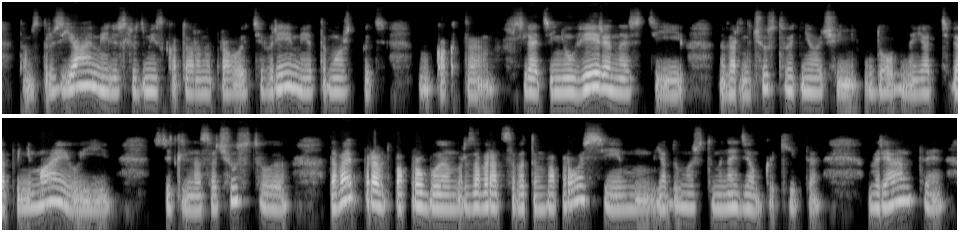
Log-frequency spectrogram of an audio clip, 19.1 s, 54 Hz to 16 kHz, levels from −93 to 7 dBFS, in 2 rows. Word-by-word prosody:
там, - - -6
с - - -9
друзьями 210 +2 +3
или 170 -1 -1
с 170 - -3
людьми, 175 +1 -2
с 170 - -6
которыми 160 0 -3
проводите 160 +1 -3
время. 195 -1 +2
Это 170 - -7
может 170 -1 -2
быть, - - -8 0.3
ну, - - -5
как-то 225 -4 -3
вселять 165 -2 +1
и 160 - -2
неуверенность, 170 0 +4
и, 75 0 -3 0.3
наверно, 160 -1 -1
чувствовать 200 -2 -3
не 170 - 0
очень 80 - -2
удобно. 195 - -3
Я 160 +1 -2
тебя 165 - 0
понимаю 210 +3 +2
и, 80 -1 -4 0.4
действительно, 155 0 -3
сочувствую. 170 +2 -2 0.4
Давай, 240 +5 +7
правда, 200 -7 +5
попробуем 170 -1 +3
разобраться 175 0 +2
в - - -2
этом 160 -1 -2
вопросе. 205 +5 +2
И, 160 - -2
м, 160 - -5
я 165 - -2
думаю, 175 +1 -4
что 175 0 -6
мы 165 - -3
найдем 170 -2 -1
какие-то - - -9 0.5
варианты. 205 +6 0
175 Hz, 145 wpm, -25 LUFS, 165-200 Hz, 0.5 s, Давай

